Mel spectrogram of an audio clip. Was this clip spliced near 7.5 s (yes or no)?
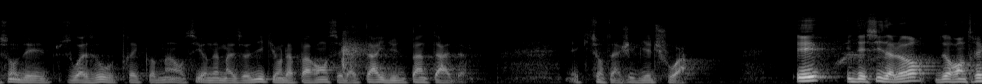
no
